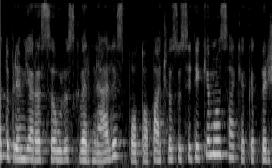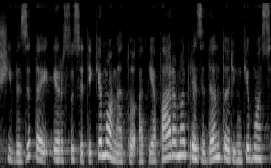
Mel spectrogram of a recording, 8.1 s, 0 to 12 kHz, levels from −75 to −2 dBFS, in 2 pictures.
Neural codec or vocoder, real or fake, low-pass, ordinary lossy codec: vocoder, 44.1 kHz, 128 mel bands, Pupu-Vocoder; fake; 10.8 kHz; Opus, 32 kbps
